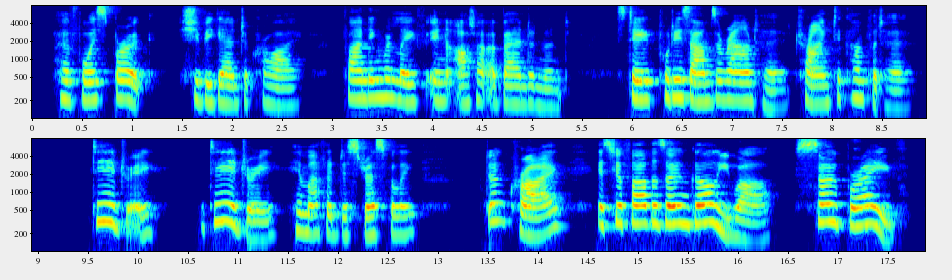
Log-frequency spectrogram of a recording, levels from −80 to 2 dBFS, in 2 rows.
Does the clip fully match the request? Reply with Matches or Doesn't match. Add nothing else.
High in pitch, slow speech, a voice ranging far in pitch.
Matches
